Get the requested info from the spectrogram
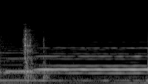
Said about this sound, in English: I walked up the stairs, took out my key, opened the door.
